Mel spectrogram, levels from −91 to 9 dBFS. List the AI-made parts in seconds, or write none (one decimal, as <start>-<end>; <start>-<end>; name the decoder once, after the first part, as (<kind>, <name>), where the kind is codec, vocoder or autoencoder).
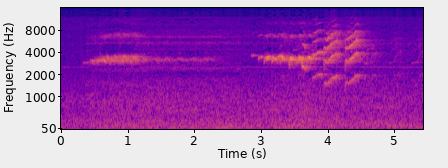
0.4-2.7 (autoencoder, DAC-VAE)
